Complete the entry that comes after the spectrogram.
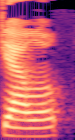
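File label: "Gallo-", English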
